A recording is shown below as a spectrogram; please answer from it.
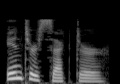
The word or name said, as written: intersector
